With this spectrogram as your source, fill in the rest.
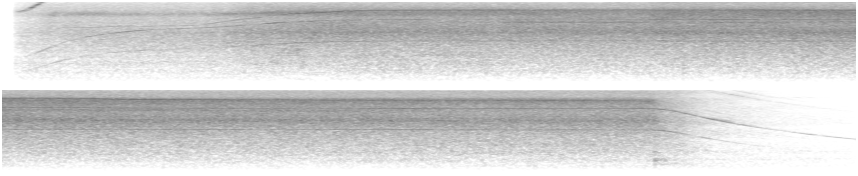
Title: Dentist Drill / Dentist, Drill Operate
